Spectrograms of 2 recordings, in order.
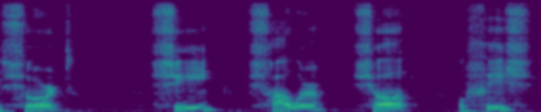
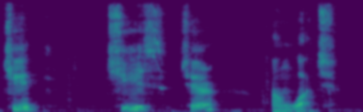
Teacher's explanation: And the other one, very similar because it's the same movement, the same shape in your mouth, but they are unvoiced. Both of them are unvoiced, but the last one is a little bit stronger.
